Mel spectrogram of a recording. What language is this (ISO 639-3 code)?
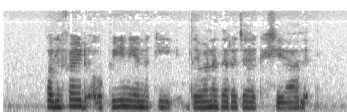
div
